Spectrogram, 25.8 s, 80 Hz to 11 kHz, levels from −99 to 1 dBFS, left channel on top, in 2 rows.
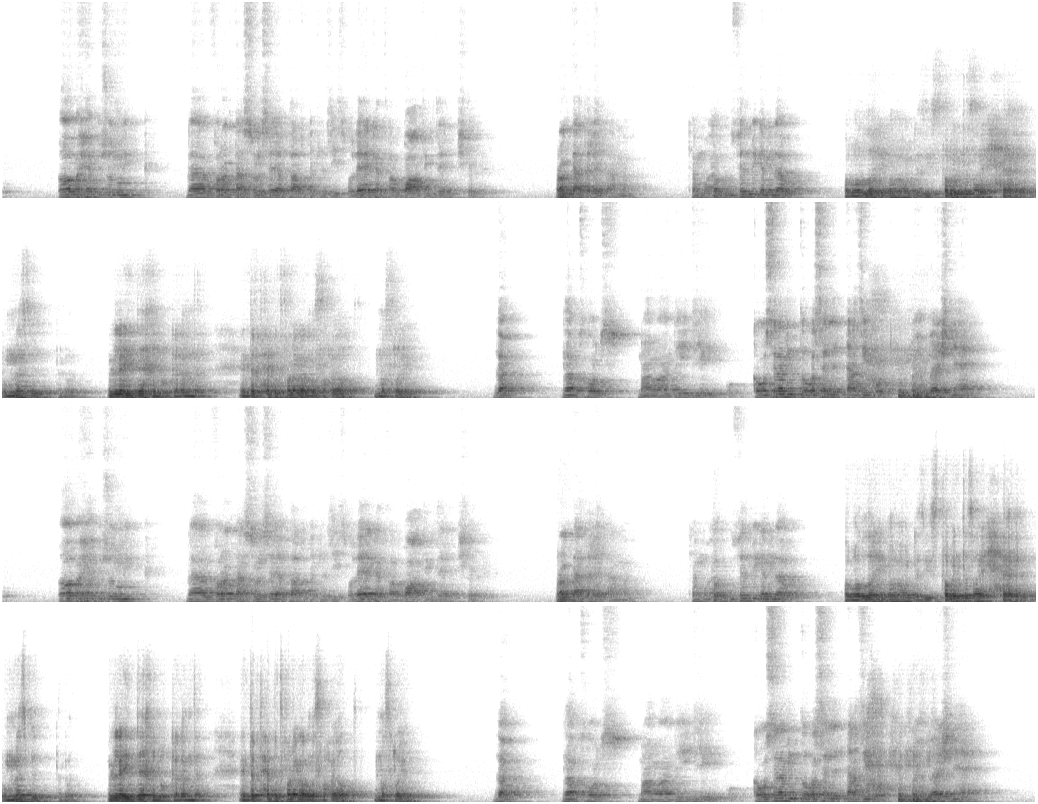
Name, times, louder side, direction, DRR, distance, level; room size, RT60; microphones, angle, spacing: voice 1, 0.7-1.6 2.3-5.9 6.9-7.8 8.6-9.9 19.1-19.3 19.9-22.1 22.3-25.0, left 1 dB, 60° left, -1 dB, 7.1 m, -37 dB
voice 2, 10.5-13.9 14.2-15.5 15.9-17.3 17.6-18.1 23.7-24.6, right 2 dB, 50° right, 2 dB, 2.8 m, -29 dB
11.5 x 11.5 x 9.2 m, 0.80 s
head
